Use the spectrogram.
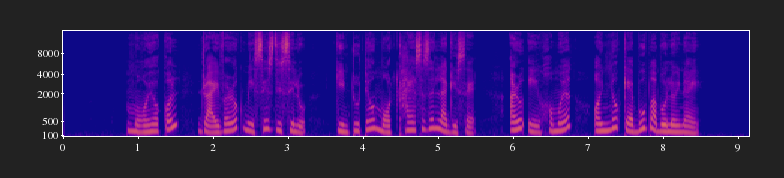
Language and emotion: Assamese, fearful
